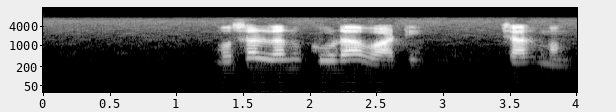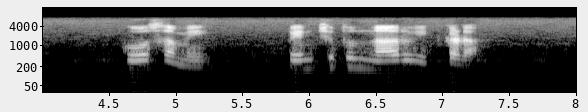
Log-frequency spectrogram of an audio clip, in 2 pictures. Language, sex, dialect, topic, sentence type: Telugu, male, Utterandhra, agriculture, statement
